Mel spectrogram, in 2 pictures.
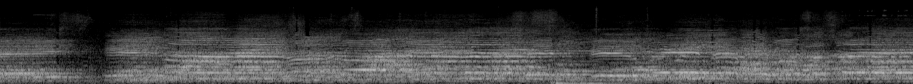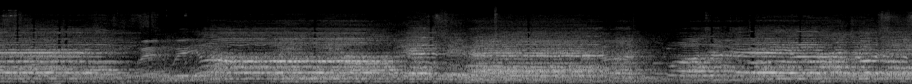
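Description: Congregation singing a hymn a cappella, without instruments, in long held lines with brief pauses between phrases about a second in, near ten seconds and near sixteen seconds.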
